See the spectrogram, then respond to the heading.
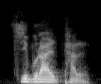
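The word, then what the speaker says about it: Gibraltar: 1492년까지 스페인 영으로 스페인이 통치하고 있던 저 유명한 지브랄탈 발음을 잘해야 되겠죠. 지브랄탈 한번 해 봅시다.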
